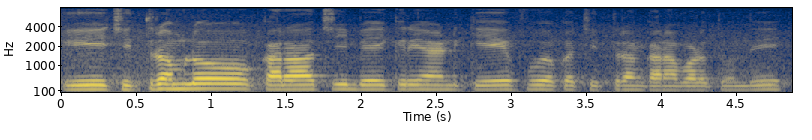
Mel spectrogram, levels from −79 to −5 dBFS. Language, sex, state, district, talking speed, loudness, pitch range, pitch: Telugu, male, Telangana, Hyderabad, 110 wpm, -18 LUFS, 150-160 Hz, 155 Hz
